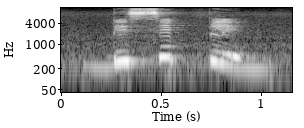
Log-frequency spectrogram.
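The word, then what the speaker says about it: discipline: अब जैसे ये है डी डी आई सी एस सी आई पी एल आई एन ई ये क्या बना डिसिप्लिन ना कि इसे हम पढ़ेंगे डिस डिस डिप्लिन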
